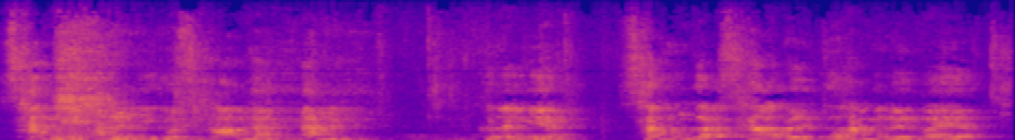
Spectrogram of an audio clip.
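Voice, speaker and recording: A man's voice: sits high, measured pace, sharp tone, a little hiss or hum. A male pastor preaching a sermon, putting questions to the congregation and repeating their answers. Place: church sanctuary. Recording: echoey church hall from far off.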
